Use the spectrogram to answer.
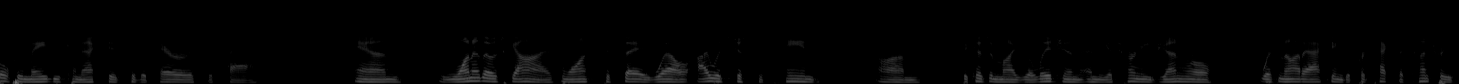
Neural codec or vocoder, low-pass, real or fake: none; 3.6 kHz; real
